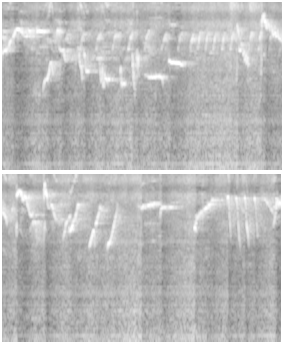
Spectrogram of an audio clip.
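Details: A colony of white-eyes, used as therapy to get a bird singing quickly with an open beak: dense, overlapping high, thin chirps and quick rising and falling twitters from many birds, over a steady low hum.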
